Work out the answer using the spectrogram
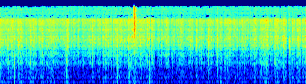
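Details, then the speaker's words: Philips console tube stereo receiver with tubes being pulled to isolate pops: a steady loud hiss with random sharp crackles from one speaker, still present with the volume down. The owner suspects the amplifier stage. "All that static and crashing was coming out of one speaker. When I turned the volume down, it was still making all that noise. Sounds like that's the amplifier."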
